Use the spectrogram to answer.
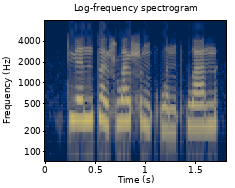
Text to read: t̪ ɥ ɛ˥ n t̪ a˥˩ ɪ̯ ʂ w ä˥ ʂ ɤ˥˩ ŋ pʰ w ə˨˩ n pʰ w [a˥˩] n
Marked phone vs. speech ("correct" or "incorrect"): incorrect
